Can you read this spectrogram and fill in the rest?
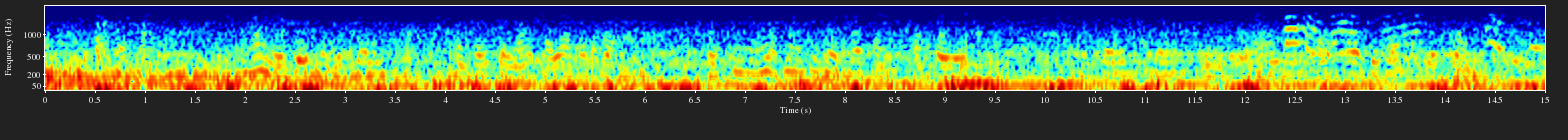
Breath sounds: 7.50-8.45 s: inhalation
8.95-9.65 s: exhalation
8.95-9.65 s: crackles

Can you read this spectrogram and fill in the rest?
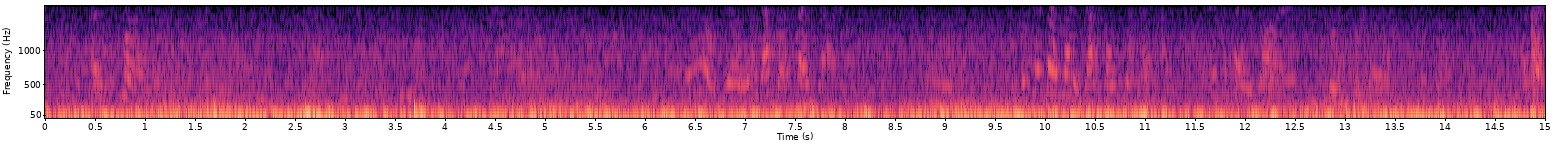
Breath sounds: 8.83-9.96 s: inhalation
12.61-13.73 s: inhalation

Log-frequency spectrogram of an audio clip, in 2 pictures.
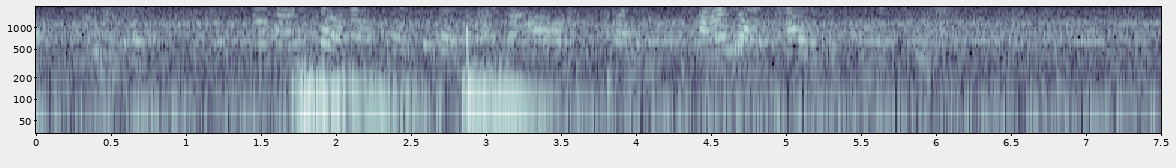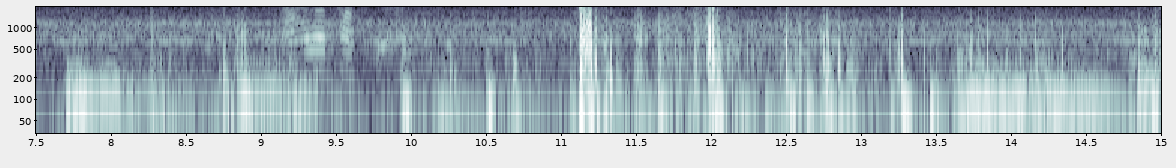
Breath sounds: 1.61-2.73 s: inhalation
1.61-2.73 s: crackles
2.77-3.49 s: exhalation
2.77-3.49 s: crackles
7.66-8.66 s: inhalation
7.66-8.66 s: crackles
8.72-9.52 s: exhalation
8.72-9.52 s: crackles
13.64-14.82 s: inhalation
13.65-14.78 s: crackles
14.80-15.00 s: exhalation
14.80-15.00 s: crackles

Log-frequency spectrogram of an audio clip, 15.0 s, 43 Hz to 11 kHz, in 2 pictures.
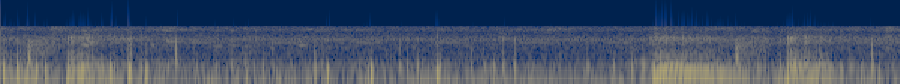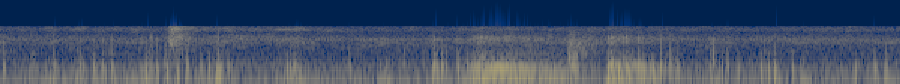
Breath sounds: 0.42-1.35 s: exhalation
5.37-6.38 s: inhalation
5.37-6.38 s: crackles
6.51-7.51 s: exhalation
6.51-7.51 s: crackles
11.31-12.49 s: inhalation
11.31-12.49 s: crackles
12.60-13.36 s: exhalation
12.60-13.36 s: crackles

